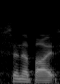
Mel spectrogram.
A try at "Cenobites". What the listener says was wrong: it's not pronounced like cinema. It's pronounced like it's CEN, not CIN. It's Cenobites or whatever.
